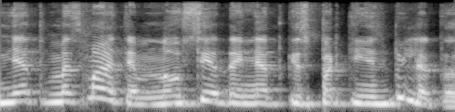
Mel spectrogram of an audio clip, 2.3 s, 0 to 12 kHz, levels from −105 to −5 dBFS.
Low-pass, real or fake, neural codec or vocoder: 10.8 kHz; real; none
